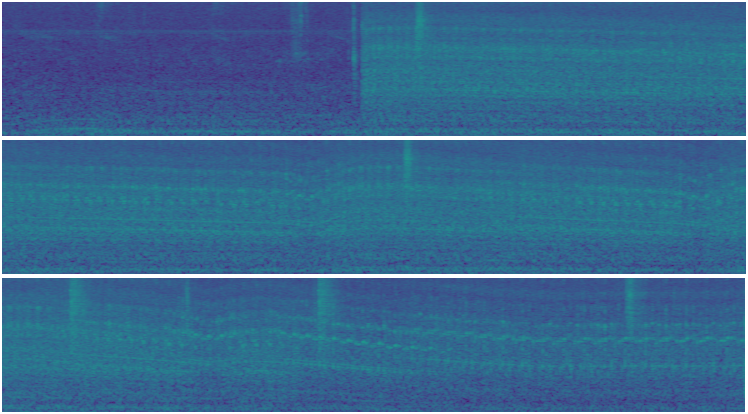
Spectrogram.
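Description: A Scania truck in a driving simulator runs with a continuous engine drone as it decelerates, pitch sweeping and shifting, with sharp hissing bursts of air brake release scattered throughout, quiet overall and without talking.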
